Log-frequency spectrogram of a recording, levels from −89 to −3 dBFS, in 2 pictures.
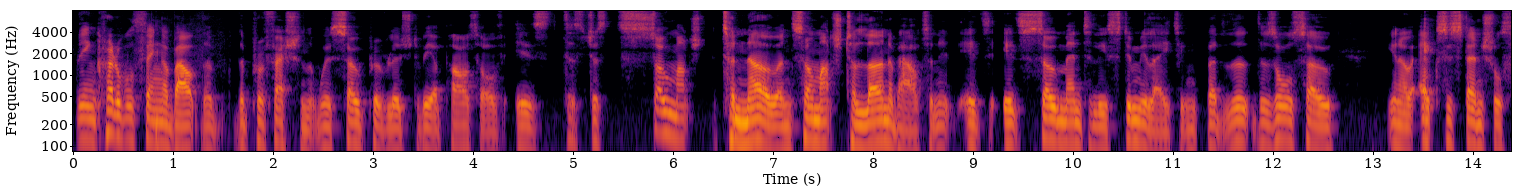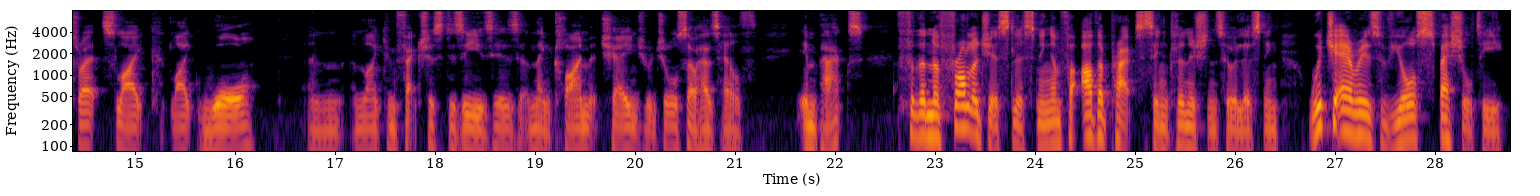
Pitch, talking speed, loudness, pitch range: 100 Hz, 165 wpm, -30 LUFS, 90-120 Hz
